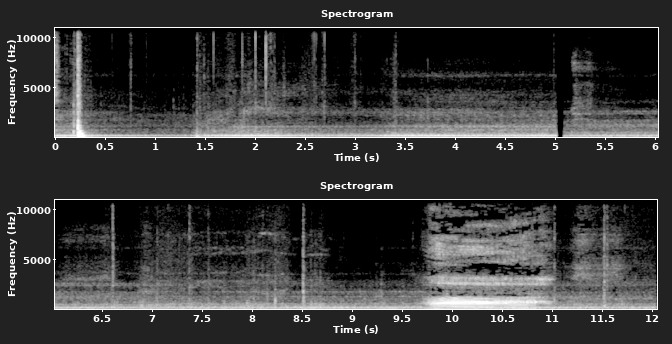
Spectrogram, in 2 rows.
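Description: Steady low hum in the cabin of a 2002 BMW 325Ci with its inline-six engine idling. A sharp click comes just after the start. Near the end a man's voice gives a short, drawn-out groan.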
